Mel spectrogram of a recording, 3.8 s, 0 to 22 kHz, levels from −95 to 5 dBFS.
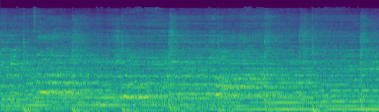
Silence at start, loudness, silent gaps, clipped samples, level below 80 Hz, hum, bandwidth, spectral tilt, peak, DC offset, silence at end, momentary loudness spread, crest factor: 0 s; -17 LUFS; none; under 0.1%; -30 dBFS; none; 16 kHz; -5.5 dB/octave; -4 dBFS; under 0.1%; 0 s; 3 LU; 14 dB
